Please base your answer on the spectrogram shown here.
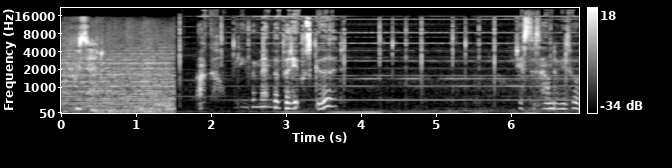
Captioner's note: tapping repeated four beats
